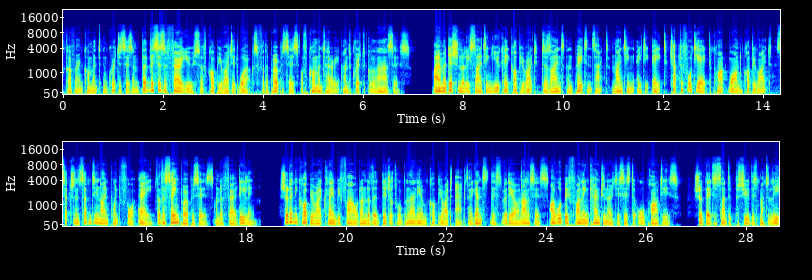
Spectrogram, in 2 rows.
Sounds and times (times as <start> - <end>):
Speech: 0.0 - 28.6.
